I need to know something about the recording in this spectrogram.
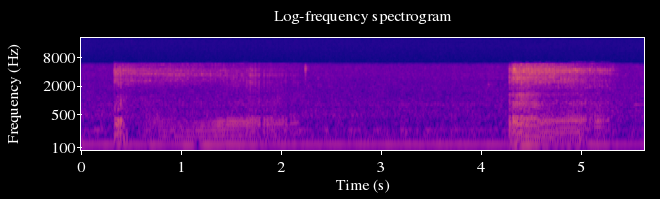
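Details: An English Bulldog snoring while asleep indoors: two long, rasping inhaled snores with a buzzy, harmonic rattle, about four seconds apart, over a steady low electrical hum.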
